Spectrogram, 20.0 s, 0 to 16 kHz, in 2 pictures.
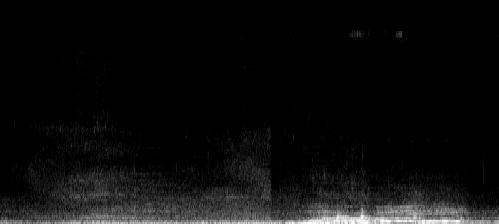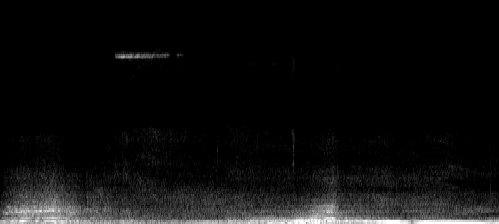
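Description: Sports cars accelerating through traffic: engine pitch climbs in a few rising runs, then a Lamborghini Huracán EVO Spyder's V10 revs up loudly and its pitch falls away as it drives past near the end.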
